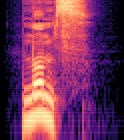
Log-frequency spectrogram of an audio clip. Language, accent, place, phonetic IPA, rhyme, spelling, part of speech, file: German, Germany, Berlin, [mʊmps], -ʊmps, Mumps, noun, De-Mumps.ogg
- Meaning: mumps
